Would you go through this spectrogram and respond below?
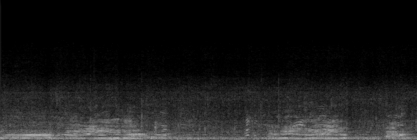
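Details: Calves bawling during branding work at Hato Las Carmelitas ranch on the plains: two long, harmonic, wavering bawls, each about a second, with a shouting man close by.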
